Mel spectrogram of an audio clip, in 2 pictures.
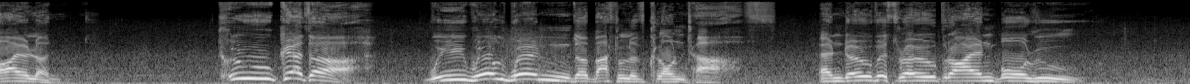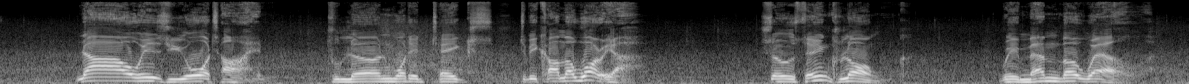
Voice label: Viking Ride Announcer

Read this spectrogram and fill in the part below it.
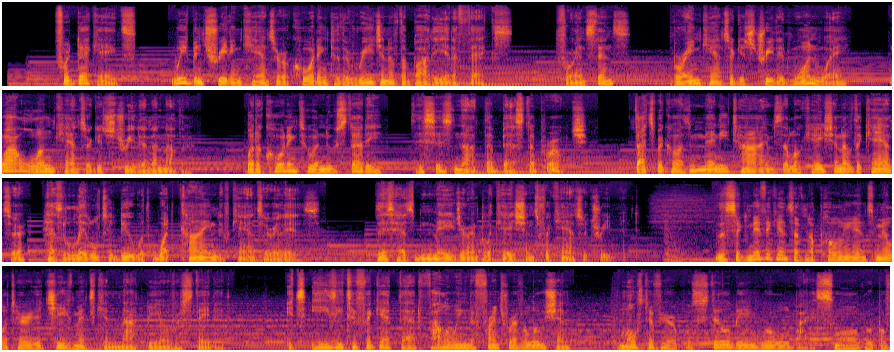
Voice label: Naration

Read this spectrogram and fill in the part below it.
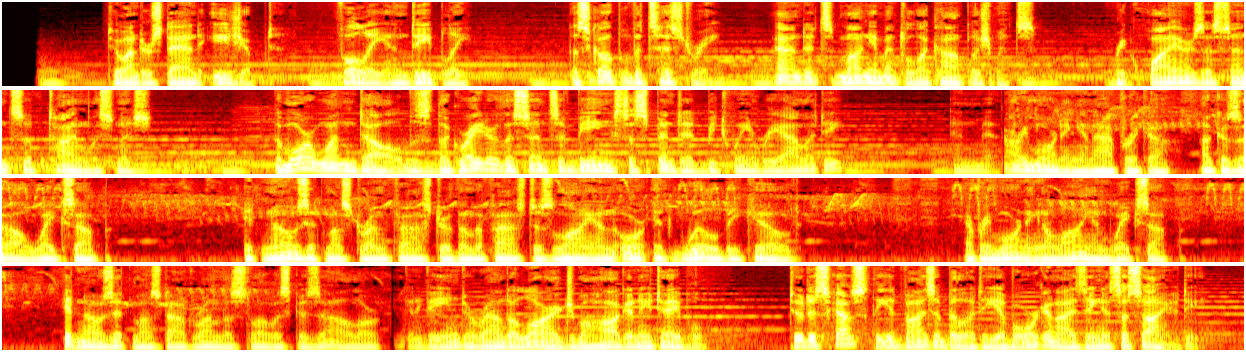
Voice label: Narrate Doc

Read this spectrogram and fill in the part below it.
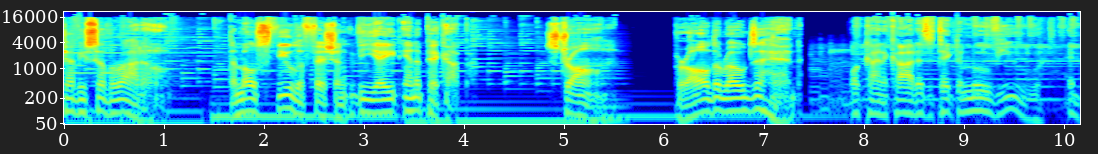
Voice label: Commercial Car-Truck VoiceOver

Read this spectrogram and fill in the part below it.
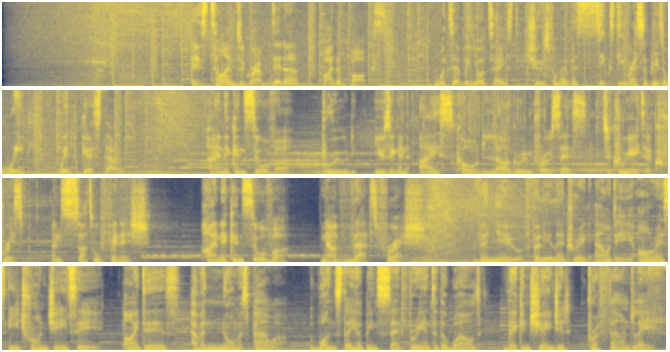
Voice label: commercial natural voice

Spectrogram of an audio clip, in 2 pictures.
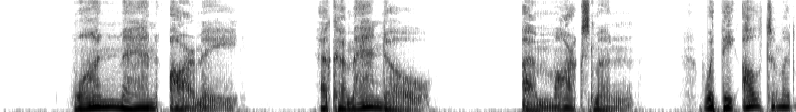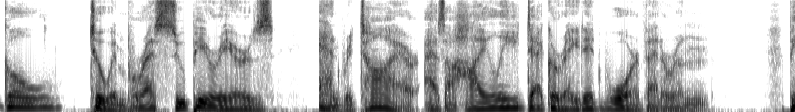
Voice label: video Game Trailer voice; Sniper

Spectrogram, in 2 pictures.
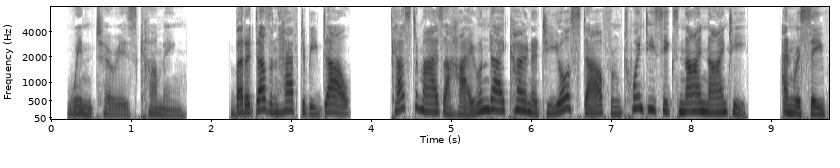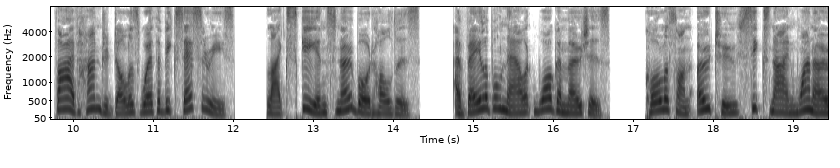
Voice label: Accessory Advert; Hyundai

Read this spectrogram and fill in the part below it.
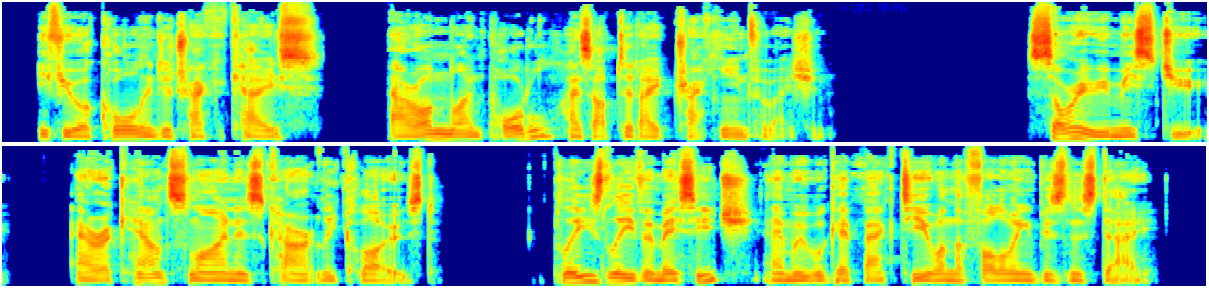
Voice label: IVR

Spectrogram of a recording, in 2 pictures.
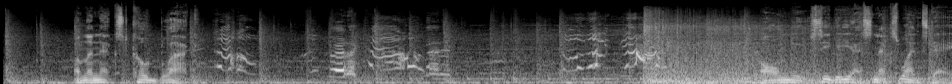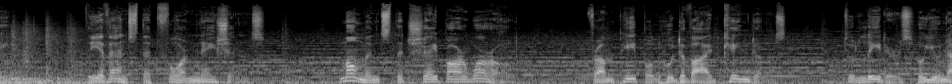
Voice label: PROMOS

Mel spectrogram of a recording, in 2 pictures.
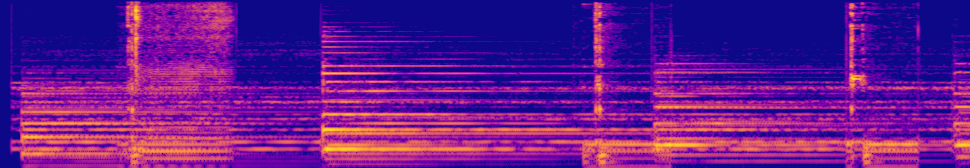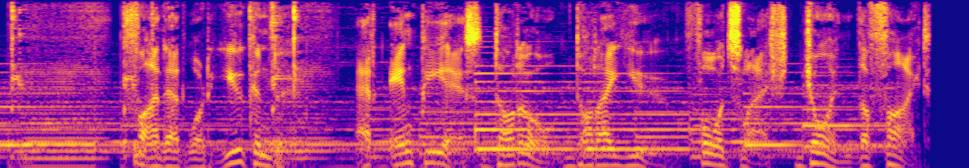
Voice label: medical tvc

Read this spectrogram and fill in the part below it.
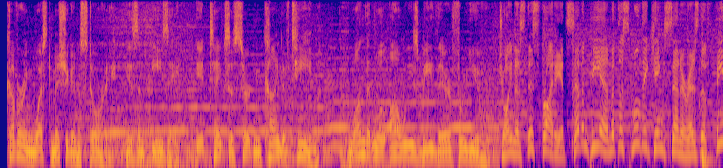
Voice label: Promo; Voice Realm

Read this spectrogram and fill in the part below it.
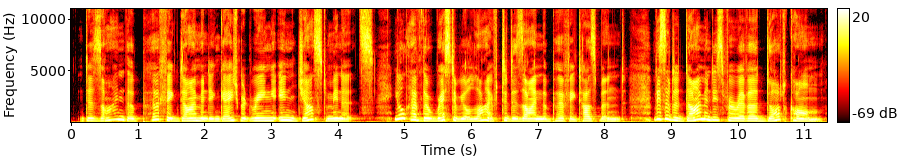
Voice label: Engaging

